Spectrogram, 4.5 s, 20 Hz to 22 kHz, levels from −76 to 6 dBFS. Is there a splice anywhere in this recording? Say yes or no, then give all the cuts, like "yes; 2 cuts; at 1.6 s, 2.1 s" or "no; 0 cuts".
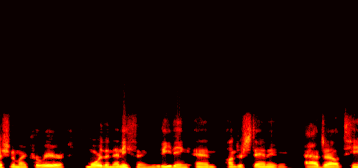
yes; 1 cut; at 0.9 s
